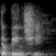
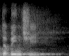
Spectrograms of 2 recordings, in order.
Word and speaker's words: Da Vinci: They did not know that the C was supposed to sound like CH.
